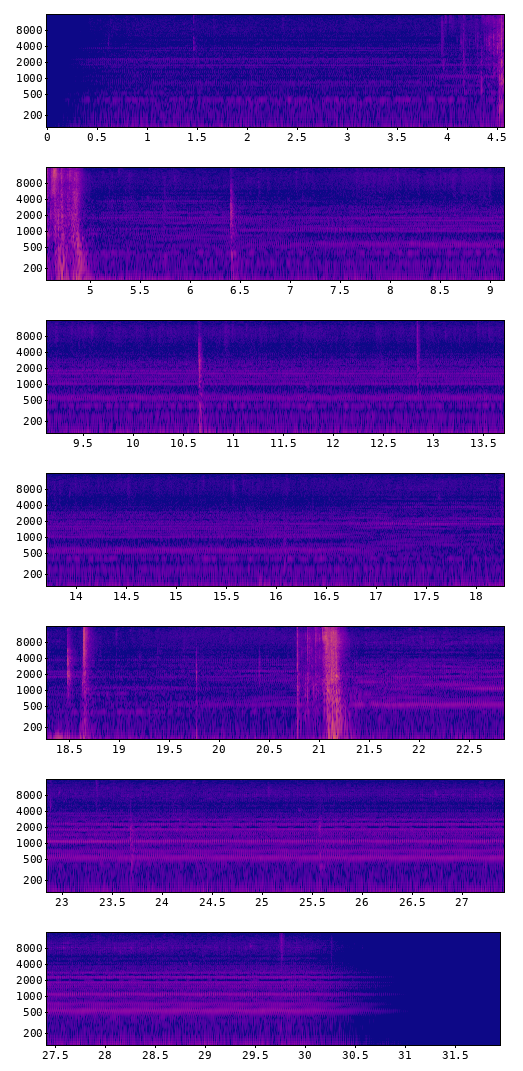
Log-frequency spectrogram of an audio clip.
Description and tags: The office fridge (which was strangely empty) humming and doing its business.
